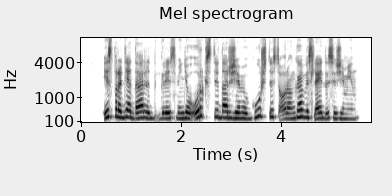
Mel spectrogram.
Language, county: Lithuanian, Kaunas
